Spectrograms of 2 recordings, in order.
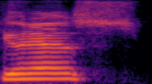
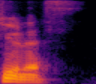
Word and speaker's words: Eunice: I wanted to ask our guest, Yunez, is it pronounced Yunez? Would you be able to take a question? Oh, hello. Yes, it's Eunice.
